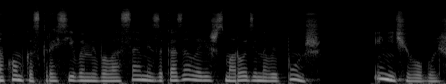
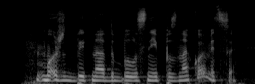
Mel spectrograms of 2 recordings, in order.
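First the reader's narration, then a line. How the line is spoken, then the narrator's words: Cheerful question. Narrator (Russian): весело спросил Стас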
